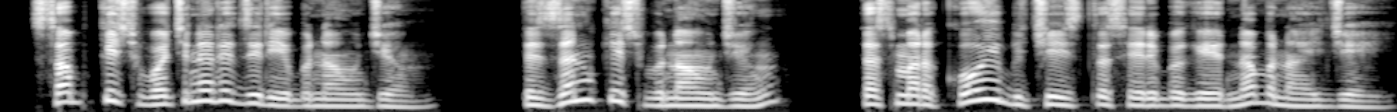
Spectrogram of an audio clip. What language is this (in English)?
Bhadrawahi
